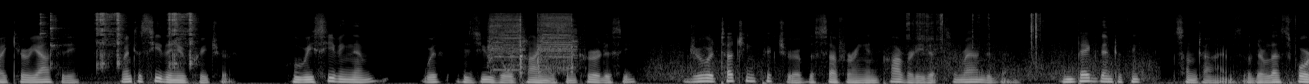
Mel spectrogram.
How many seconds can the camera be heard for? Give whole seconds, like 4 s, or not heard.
4 s.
